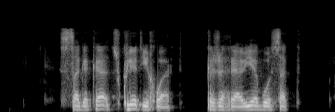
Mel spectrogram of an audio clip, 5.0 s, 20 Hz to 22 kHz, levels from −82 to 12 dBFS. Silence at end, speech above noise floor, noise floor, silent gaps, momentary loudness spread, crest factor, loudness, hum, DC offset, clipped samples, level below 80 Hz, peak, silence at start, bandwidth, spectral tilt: 0.75 s; 58 dB; -72 dBFS; none; 8 LU; 14 dB; -15 LUFS; none; under 0.1%; under 0.1%; -52 dBFS; -2 dBFS; 0.9 s; 7.8 kHz; -6 dB/octave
